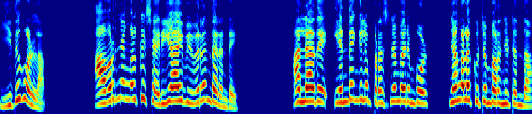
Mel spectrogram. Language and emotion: Malayalam, angry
